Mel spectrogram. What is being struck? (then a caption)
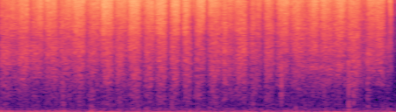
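Leather wallet. A gloved hand holds an open black leather bifold wallet while a wooden-handled bristle brush scrubs its inside surface to clean it. The result is a continuous, bright, scratchy rubbing made of quick, uneven brush strokes with a faint low rumble underneath.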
